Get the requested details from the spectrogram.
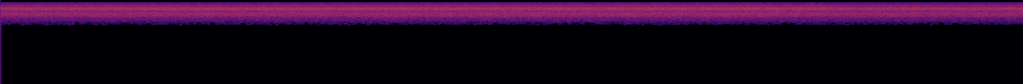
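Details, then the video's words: A loud cicada chorus in summer heat, one seamless high-pitched whirring band of sound, level and uninterrupted, with no birds, wind or voices. "뜨거운 무더위 속 시끄러운 매미 울음 소리"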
